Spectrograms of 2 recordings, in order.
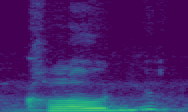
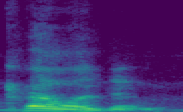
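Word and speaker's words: Culloden: Cloen. Very good. Most people from out west pronounce it Culladin.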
